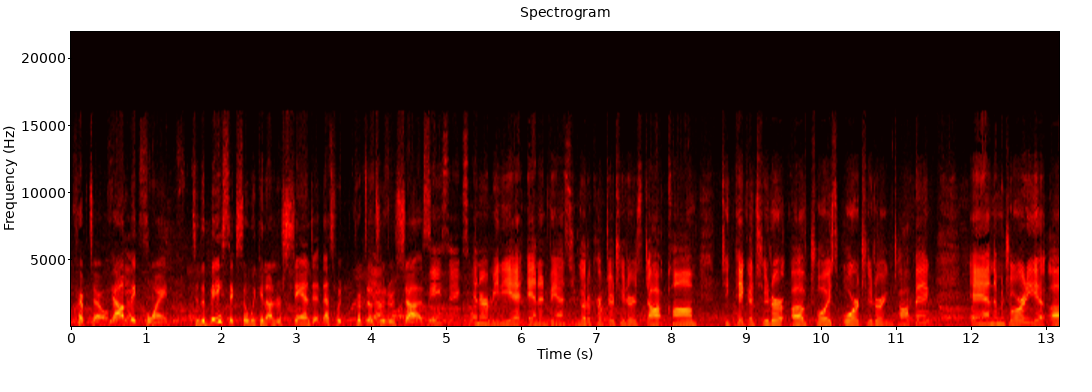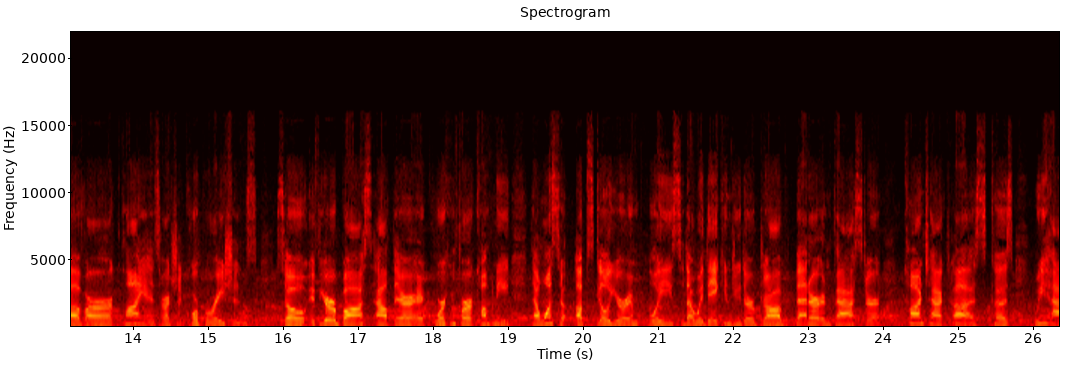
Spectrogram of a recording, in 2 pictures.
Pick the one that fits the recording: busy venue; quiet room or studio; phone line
busy venue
